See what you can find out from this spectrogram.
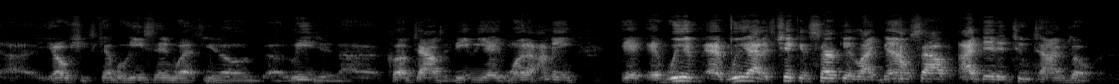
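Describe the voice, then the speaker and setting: Over noticeable background noise, an animated man talks at a medium pitch and moderate pace with hardly any pauses. His intonation is lively, and his loudness swings widely. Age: 60s. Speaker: rapper and show host. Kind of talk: casual monologue promoting a show.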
